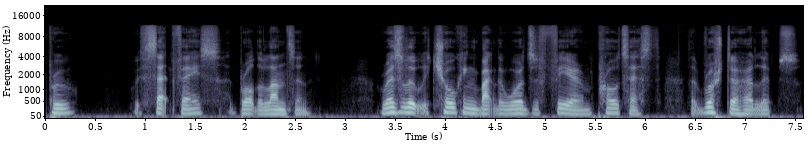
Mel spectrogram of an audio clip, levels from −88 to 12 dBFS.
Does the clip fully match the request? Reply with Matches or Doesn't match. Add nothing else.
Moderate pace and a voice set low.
Matches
